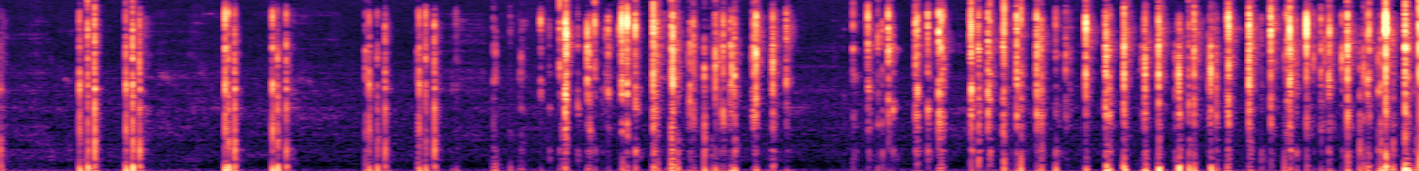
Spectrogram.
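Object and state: Plastic slime tub.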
